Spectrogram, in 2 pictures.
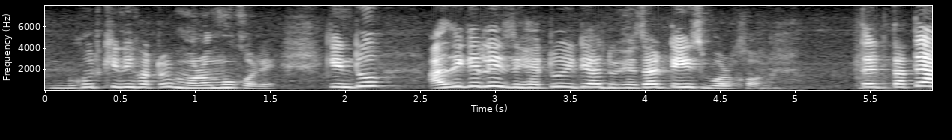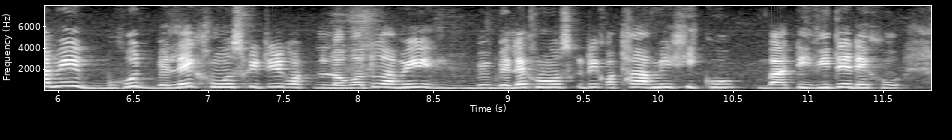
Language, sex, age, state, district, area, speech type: Assamese, female, 30-45, Assam, Nalbari, rural, spontaneous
